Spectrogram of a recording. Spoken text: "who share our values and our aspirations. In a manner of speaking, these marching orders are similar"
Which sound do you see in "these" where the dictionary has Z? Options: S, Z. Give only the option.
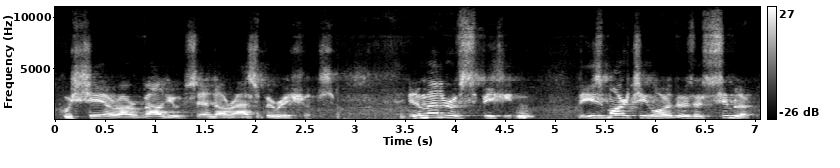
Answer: Z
